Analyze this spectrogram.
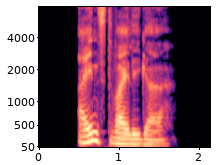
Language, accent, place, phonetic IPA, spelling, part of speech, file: German, Germany, Berlin, [ˈaɪ̯nstvaɪ̯lɪɡɐ], einstweiliger, adjective, De-einstweiliger.ogg
- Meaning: inflection of einstweilig: 1. strong/mixed nominative masculine singular 2. strong genitive/dative feminine singular 3. strong genitive plural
